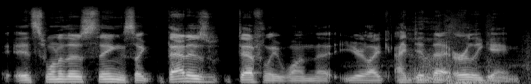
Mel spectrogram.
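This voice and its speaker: A man with a cold, hoarse from being sick, giving casual, joking commentary on a live game match. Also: lowish voice, normal speed, a little hiss or hum. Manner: joking, laughs often.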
